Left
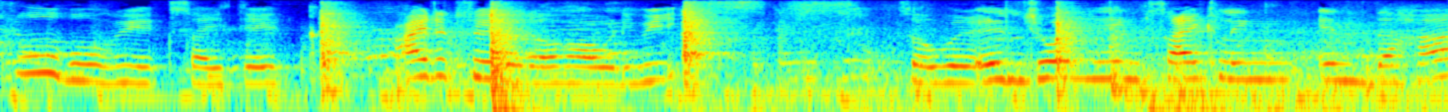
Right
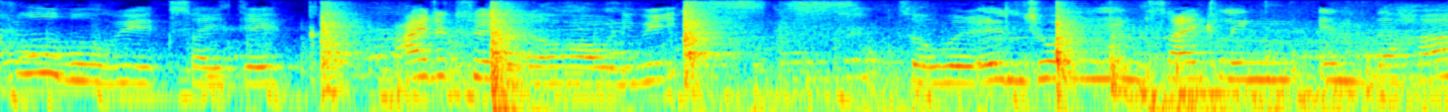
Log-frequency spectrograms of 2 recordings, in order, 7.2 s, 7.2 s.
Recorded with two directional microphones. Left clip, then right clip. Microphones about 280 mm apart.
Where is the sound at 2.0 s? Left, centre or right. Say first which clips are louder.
Left 4 dB; centre.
